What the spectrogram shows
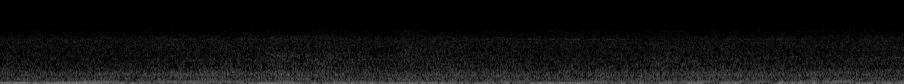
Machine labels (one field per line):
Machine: fan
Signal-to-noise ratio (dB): 6 dB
